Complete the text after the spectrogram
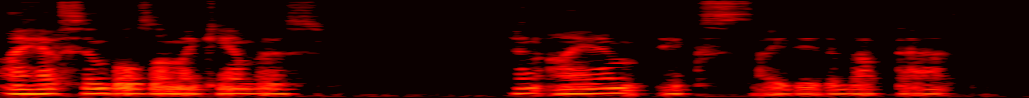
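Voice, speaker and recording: Mumbled speech at a moderate pace. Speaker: hobby crafting video creator. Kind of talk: casual craft tutorial narration. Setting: at home at night. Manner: mumbling; soft-spoken.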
